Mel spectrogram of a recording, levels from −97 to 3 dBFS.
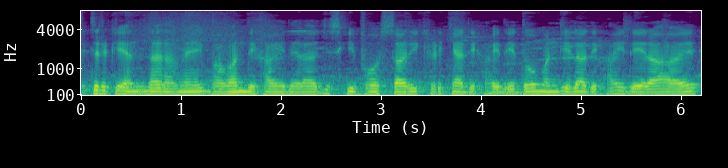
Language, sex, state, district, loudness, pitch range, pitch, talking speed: Hindi, male, Jharkhand, Jamtara, -16 LUFS, 100-110 Hz, 105 Hz, 210 wpm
